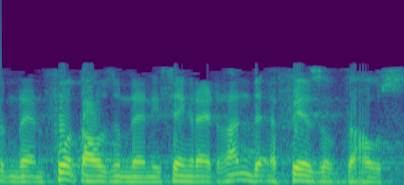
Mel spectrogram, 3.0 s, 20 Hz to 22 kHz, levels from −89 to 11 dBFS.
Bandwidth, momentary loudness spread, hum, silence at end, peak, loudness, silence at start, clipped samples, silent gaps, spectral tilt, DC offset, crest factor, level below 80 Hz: 5.4 kHz; 5 LU; none; 0 s; 0 dBFS; -11 LUFS; 0 s; 2%; none; -9 dB/octave; under 0.1%; 10 dB; -40 dBFS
